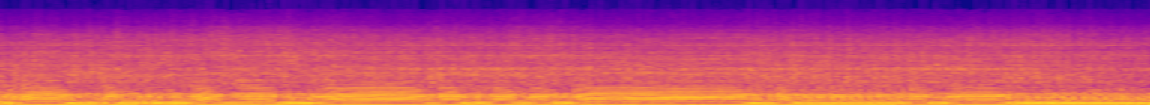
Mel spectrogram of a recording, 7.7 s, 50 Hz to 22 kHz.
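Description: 2024 Husqvarna FE450's single-cylinder four-stroke engine running hard, its revs rising and falling as the bike is ridden.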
